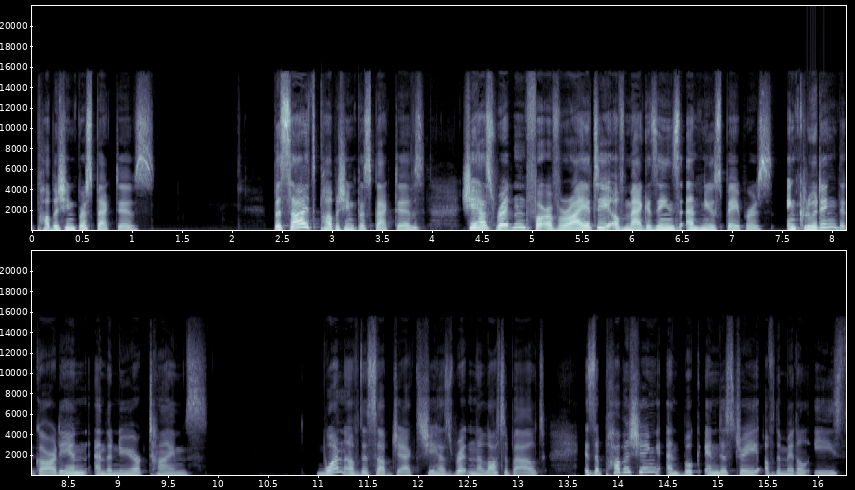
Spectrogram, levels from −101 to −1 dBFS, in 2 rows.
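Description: A speech recording with some zipper noise between 7.72 and 8.12 s: the level drops by about 15 dB in coarse, unsmoothed steps, roughly seventy a second, so you hear fast ticking riding on the speech.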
